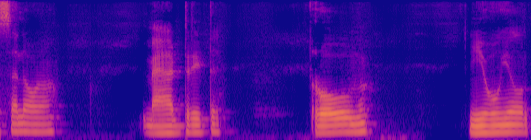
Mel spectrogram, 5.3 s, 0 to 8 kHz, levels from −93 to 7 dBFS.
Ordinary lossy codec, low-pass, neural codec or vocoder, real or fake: none; none; codec, 16 kHz, 1 kbps, X-Codec, HuBERT features, trained on balanced general audio; fake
